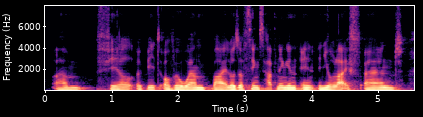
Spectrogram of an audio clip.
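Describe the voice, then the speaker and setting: In a French accent, a woman speaks with a very deep, low pitch and a dark, mellow tone. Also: very clean recording, silent background. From France. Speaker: musician. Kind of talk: interview Q&A. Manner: halting.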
